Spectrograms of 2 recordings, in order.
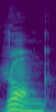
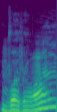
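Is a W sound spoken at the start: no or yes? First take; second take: no; yes. First: The word starts with an R sound. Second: The word starts with a W sound. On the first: The speaker calls it right. "डब्ल्यू silent है" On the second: The speaker calls it wrong. "वरॉन्ग नहीं है"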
